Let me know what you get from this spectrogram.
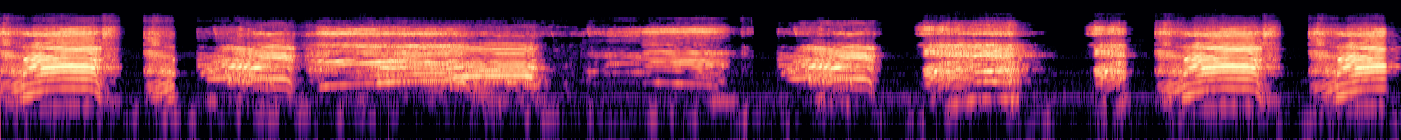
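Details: Cow mooing loudly in long drawn bellows, harmonic-rich calls lasting one to three seconds with short gaps between, repeated about eight times, no other sounds.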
